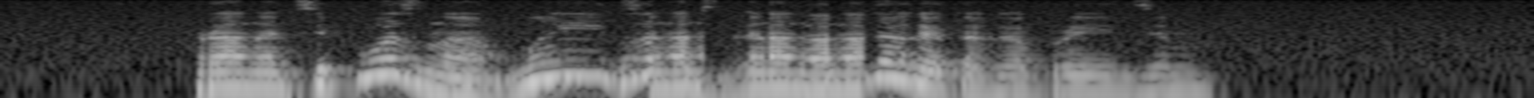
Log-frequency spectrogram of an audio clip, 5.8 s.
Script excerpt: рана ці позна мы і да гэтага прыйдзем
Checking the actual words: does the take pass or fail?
fail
